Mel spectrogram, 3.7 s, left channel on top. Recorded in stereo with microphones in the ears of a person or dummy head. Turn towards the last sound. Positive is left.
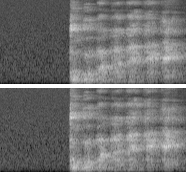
turn(degrees=-15)  # may be behind; listen again after turning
